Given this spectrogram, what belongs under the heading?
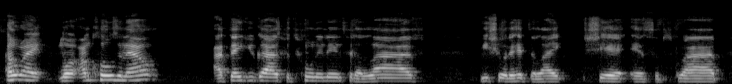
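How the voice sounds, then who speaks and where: Man, 40s, livestream host; loose, rambling chat with lots of fillers, voice sits a bit high. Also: fairly even intonation, moderate pace. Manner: rambling, many fillers and restarts.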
